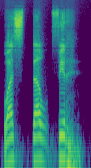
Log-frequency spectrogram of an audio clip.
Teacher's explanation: karena ada huruf H maka kita berikan tambahan angin kita akan berikan huruf H diujungnya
